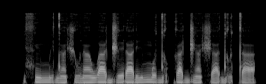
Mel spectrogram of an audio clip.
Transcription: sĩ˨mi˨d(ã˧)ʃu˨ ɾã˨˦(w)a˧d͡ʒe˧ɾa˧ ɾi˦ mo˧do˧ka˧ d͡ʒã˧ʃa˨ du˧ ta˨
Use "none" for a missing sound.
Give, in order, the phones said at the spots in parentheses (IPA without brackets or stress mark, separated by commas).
ã˨, w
